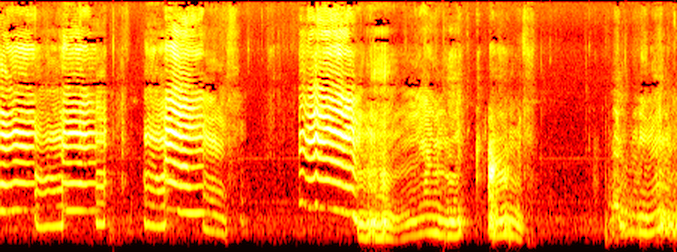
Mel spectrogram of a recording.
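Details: Wheaten Terrier puppy upset about having a bath, making repeated high, tonal whines that waver and break, with lower moaning cries between them and human voices mixed in, indoors.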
